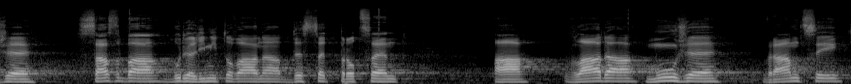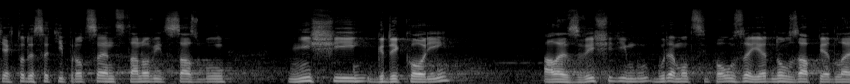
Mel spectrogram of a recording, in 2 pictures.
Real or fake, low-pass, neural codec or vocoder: real; 14.4 kHz; none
